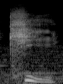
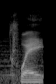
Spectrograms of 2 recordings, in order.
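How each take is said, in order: First: The word is said like key. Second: The word is not said like key. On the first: The speaker calls it right. "the actual pronunciation of Q U A Y is key" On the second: The speaker calls it wrong. "not quay"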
